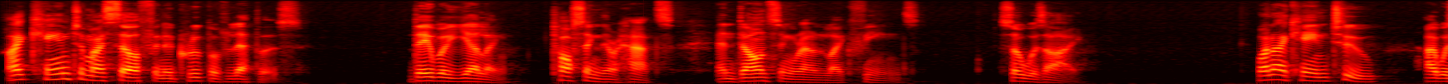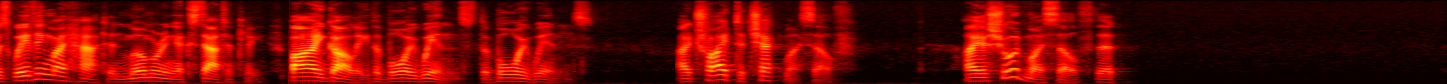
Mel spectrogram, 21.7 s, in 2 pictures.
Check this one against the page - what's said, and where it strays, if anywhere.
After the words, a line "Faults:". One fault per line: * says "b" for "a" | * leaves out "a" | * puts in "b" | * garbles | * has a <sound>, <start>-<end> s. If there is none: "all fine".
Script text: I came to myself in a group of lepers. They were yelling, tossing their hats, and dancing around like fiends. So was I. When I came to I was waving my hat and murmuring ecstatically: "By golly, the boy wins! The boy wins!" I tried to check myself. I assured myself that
I came to myself in a group of lepers. They were yelling, tossing their hats, and dancing around like fiends. So was I. When I came to I was waving my hat and murmuring ecstatically: "By golly, the boy wins! The boy wins!" I tried to check myself. I assured myself that
Faults:
all fine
